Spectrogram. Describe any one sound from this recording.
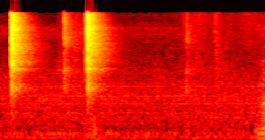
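A lighter clicks.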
